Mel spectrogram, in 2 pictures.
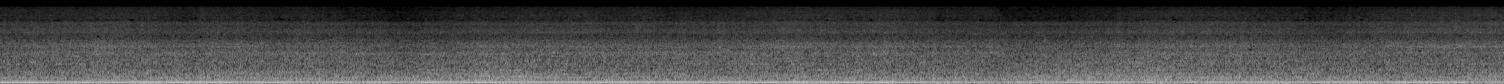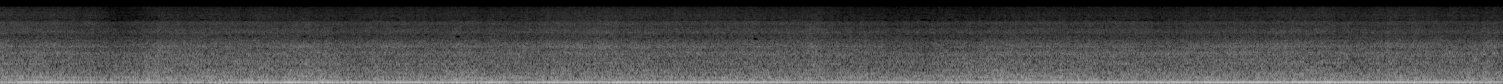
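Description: Hobart commercial dishwasher running a wash cycle: a steady low hum from the pump motor under an even rushing noise of water spraying inside the closed cabinet.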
